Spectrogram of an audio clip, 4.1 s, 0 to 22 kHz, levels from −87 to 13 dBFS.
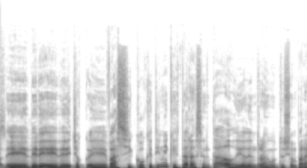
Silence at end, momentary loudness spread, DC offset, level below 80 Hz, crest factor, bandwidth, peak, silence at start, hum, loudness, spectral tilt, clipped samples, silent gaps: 0 s; 8 LU; under 0.1%; -30 dBFS; 14 dB; 14.5 kHz; -2 dBFS; 0 s; none; -17 LUFS; -8 dB/octave; under 0.1%; none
